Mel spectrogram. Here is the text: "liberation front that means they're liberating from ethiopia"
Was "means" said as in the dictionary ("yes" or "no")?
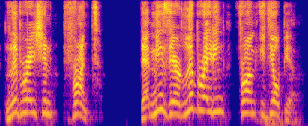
yes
